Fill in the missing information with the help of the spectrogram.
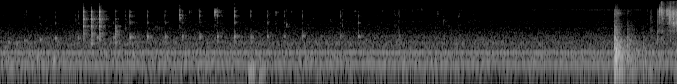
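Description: Grain alcohol poured from a bottle into a plastic measuring cup, a run of small glugs and pinging drips for a few seconds. Near the end a sharp knock, then a splash as the cup is tipped into a plastic pitcher, over a faint steady hum.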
